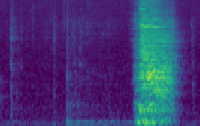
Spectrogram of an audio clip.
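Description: A single short, loud nonverbal vocal burst from a woman, about one and a half seconds in.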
